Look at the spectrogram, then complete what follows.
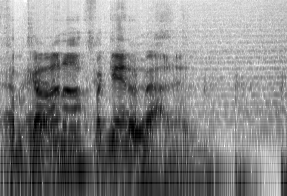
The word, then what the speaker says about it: Felgana: Oh no, I lost how to pronounce it. Felgana. Thank you. Yeah. Yeah, right, Felgana.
